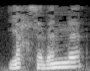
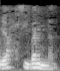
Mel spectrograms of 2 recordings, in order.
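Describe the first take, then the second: First: Said in the usual way. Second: "يحسبن" as yahsibanna, i after the s; short i on the seen of "يحسبن"; kasra on the seen. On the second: Shown as a demonstration. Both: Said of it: "بكسر السين".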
